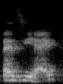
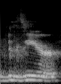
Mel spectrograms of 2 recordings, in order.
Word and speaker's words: Bezier: game by bezier games which we just learned how to say it's like bezier we've been saying like vizier for far too long silver bullet has quickly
